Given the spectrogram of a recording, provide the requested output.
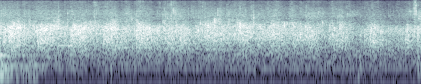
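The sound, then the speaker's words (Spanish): A large crowd at a church congress applauds steadily in praise to the Lord, a dense, sustained wash of clapping at a constant loudness with no voices standing out. “Fuerte ese aplauso de alabanza al Señor.”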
